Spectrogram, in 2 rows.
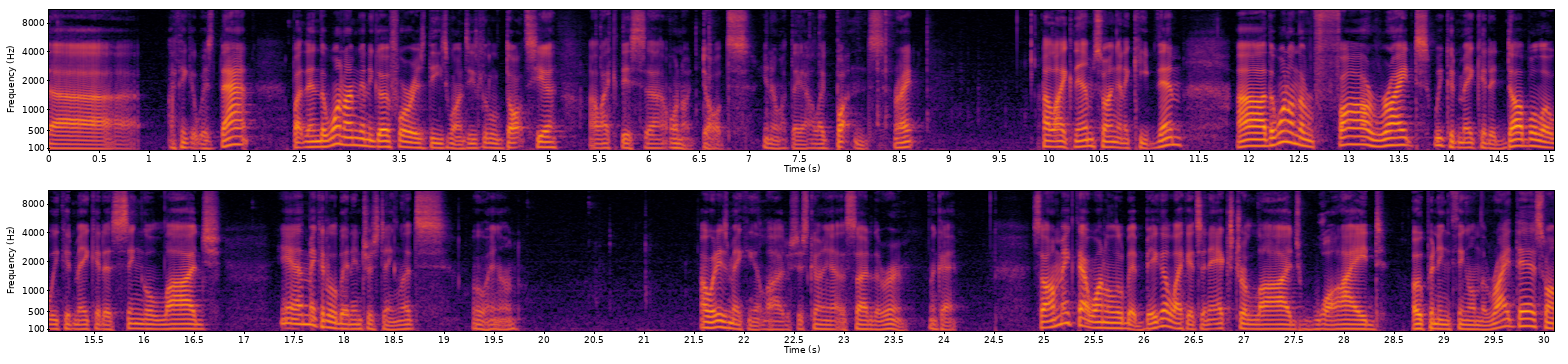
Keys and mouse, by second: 6.4 z, 8.6 z, 11.9 middle click, 20.8 z.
